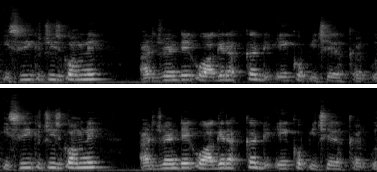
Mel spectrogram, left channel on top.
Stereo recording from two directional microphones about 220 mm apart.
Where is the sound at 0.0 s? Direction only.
45° right (ahead or behind).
